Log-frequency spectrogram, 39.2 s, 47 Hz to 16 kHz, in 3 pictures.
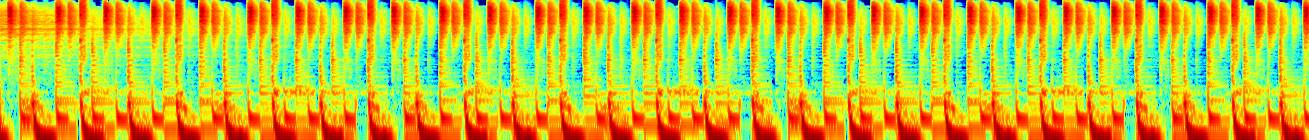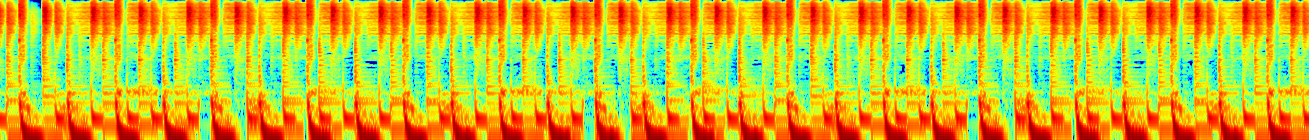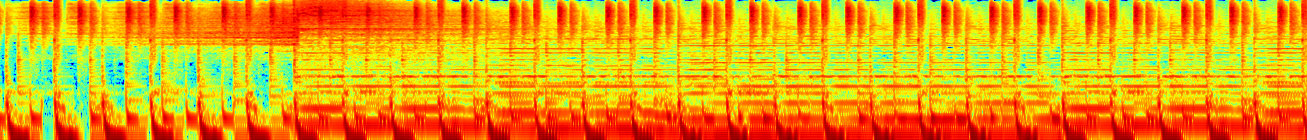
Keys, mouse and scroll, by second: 0.0 click, 0.5 e, 5.8 click, 5.9 e, 8.8 r, 11.1 r, 12.0 g, 14.1 1, 14.4 click, 14.9 g, 16.5 click, 16.7 g, 18.2 click, 18.8 g, 19.1 click, 19.2 g, 20.0 g, 20.6 click, 20.7 g, 22.5 click, 22.6 g, 24.7 click, 24.9 g, 25.7 click, 25.8 g, 27.0 click, 27.1 g, 28.2 click, 28.2 g, 29.0 click, 29.2 g, 30.7 click, 32.2 g, 32.7 click, 32.8 g, 35.5 click, 35.7 g, 36.4 click, 36.6 g, 37.7 click, 37.8 g.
